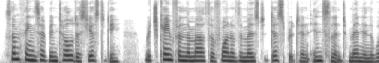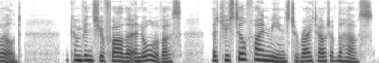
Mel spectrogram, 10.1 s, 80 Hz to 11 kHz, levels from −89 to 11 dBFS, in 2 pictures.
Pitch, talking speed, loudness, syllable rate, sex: 210 Hz, 250 wpm, -17 LUFS, 6.4 syllables/s, female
